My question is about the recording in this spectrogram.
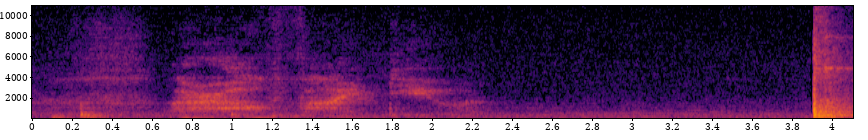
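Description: A person whispering briefly, followed by a sudden loud burst of sound right at the end.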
